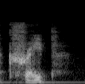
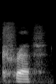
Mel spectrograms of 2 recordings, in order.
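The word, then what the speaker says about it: crêpe: Does he have an arch enemy who's like an evil baker called the Crepe? – No, that would be pretty cool. but sadly, it's pronounced Crepe.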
